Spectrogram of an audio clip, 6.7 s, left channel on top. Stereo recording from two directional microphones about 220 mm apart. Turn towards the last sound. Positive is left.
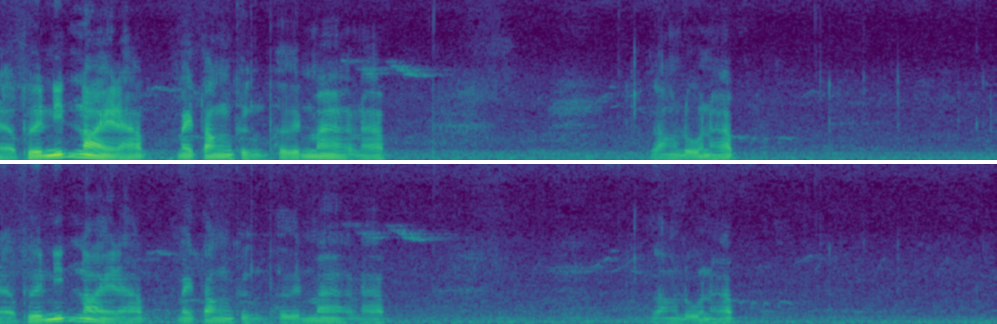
turn(degrees=35)  # may be behind; listen again after turning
